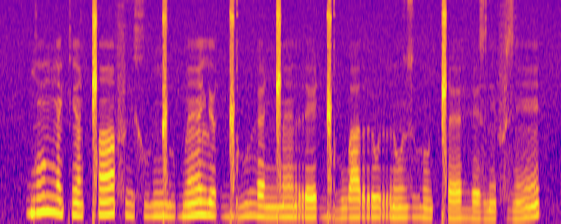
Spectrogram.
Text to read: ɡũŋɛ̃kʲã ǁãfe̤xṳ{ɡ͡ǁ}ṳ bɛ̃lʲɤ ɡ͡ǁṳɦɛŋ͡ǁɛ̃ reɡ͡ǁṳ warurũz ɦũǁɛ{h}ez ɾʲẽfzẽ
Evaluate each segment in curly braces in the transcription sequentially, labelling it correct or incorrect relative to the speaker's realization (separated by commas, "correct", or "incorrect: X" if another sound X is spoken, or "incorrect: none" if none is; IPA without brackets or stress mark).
incorrect: ŋ͡ǁ, incorrect: ɦ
